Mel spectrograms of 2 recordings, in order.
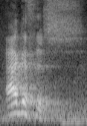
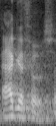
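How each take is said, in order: First: Agathos with a short unstressed last syllable; mispronounced name. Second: Agathos with a long O, ending like "those"; corrected pronunciation. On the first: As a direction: say Agathos ending in a weak "thus". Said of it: "am I saying the name right". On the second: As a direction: say Agathos as AG-uh-thohs. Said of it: "I beg your pardon". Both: Real, not acted.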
